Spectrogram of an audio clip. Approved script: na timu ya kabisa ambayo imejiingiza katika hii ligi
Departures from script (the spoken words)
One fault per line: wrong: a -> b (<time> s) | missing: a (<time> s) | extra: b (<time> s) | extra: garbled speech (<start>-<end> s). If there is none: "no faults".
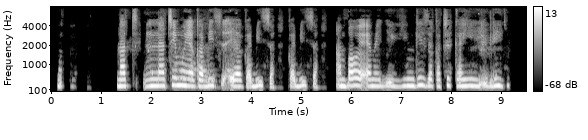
extra: kabisa (4.7 s)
